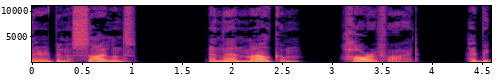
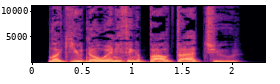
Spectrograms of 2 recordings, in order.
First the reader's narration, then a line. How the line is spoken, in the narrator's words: when Malcolm was very upset … he had snapped at him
